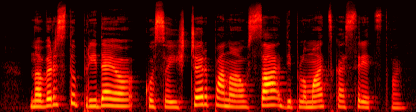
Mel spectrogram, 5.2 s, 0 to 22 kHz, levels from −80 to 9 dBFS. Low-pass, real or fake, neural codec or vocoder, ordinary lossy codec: none; real; none; none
